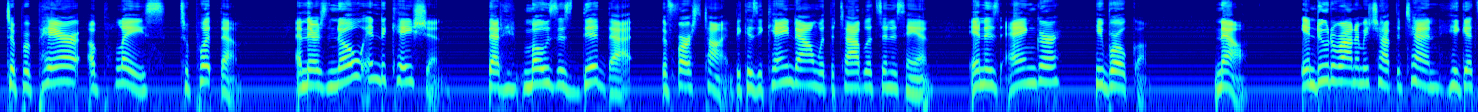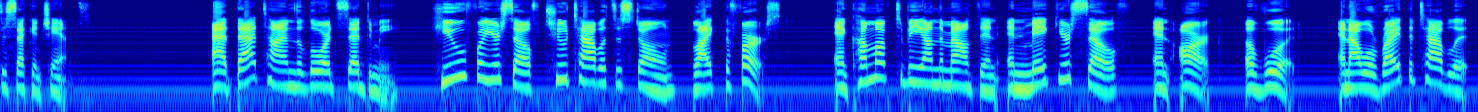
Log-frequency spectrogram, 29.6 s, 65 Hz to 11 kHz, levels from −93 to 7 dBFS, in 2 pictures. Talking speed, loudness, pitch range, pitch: 170 wpm, -36 LUFS, 150-240 Hz, 205 Hz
